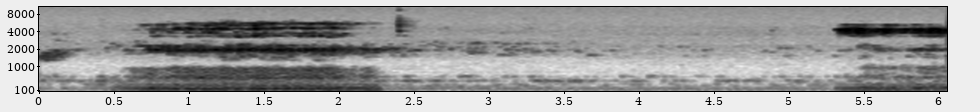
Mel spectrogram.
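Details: Girl fast asleep, snoring like a grown man: loud, deep rattling snores on the in-breath with a quiet pause before the next snore.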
